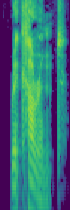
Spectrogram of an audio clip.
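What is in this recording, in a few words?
"recurrent", British English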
